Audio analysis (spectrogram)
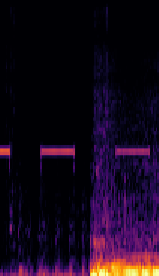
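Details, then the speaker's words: Honda Element with a stolen catalytic converter, before the new converter is fitted: a couple of chimes, then the engine fires into a loud, deep, raw buzzing exhaust roar; loud exhaust from the missing catalytic converter. "Ah, that's always a good sound. That just sounds awful. Sounds like a buzzing bumblebee hive of tractors."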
